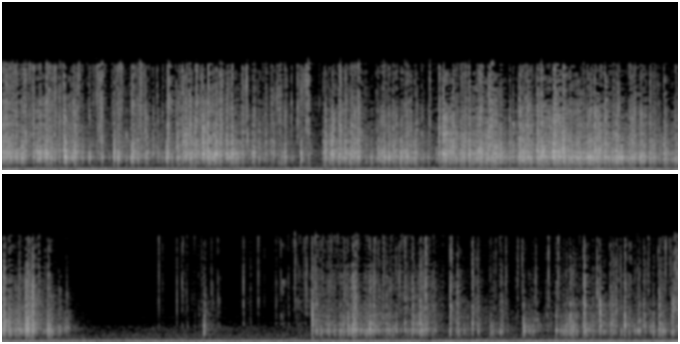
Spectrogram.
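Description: A small metal blade scores and carves a solid, hand-sized blue and white striped soap bar held in fingers with long painted nails, flaking off small cubes. Dense, bright, crisp scraping and crackling runs steadily for about five and a half seconds, then drops to near quiet before resuming more softly with scattered snaps.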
